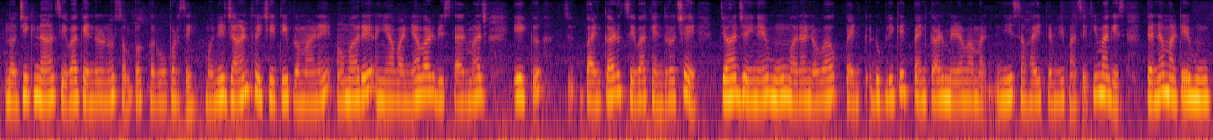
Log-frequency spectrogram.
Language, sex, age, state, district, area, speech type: Gujarati, female, 45-60, Gujarat, Kheda, rural, spontaneous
